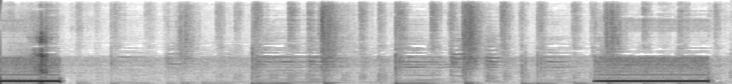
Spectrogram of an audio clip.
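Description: An unanswered telephone call's ringback tone: a steady, mid-pitched electronic buzz sounds briefly at the start, then after a long gap filled with quieter low sounds a second, longer burst of the same tone returns.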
